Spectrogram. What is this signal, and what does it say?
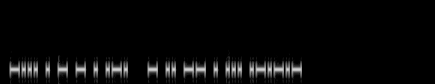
Morse code, heard as a keyed tone, about 40 wpm, 700 Hz. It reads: BETTER TIMES.
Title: Sentences from Top 1000 Words - Review Part 6 - 40wpm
